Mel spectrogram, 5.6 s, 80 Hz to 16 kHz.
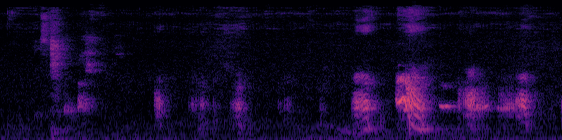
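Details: Indoor live puppy cam of Belle's five-day-old Labrador Retriever litter, five males and three females born October 15, 2023: short high squeals come in scattered bursts, grow louder and quicker toward the end, with light rustling between.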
